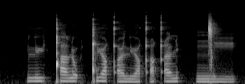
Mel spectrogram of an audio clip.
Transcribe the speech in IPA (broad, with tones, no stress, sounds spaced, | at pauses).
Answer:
l yː˦ ǃ a˦ ɳ o˦ ʔ ǃ yː˦ qʼ y˨ l yː˨ qʼ i˦ qʼ i˦ ɳ | ŋ͡ǀ iː˨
